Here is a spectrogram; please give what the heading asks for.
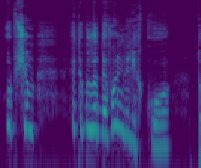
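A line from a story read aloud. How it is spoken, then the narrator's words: Thin high voice. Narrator (Russian): тонким голосом сообщила Гермиона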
